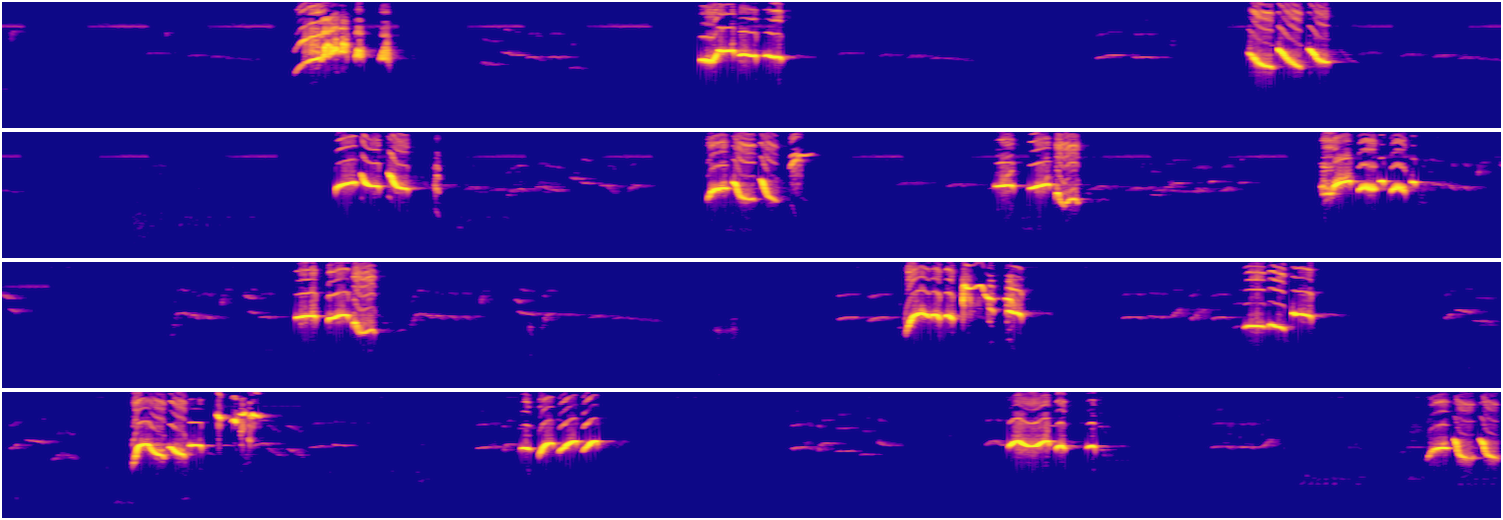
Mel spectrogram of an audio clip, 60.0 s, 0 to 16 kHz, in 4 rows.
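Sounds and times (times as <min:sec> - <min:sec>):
soft bird twittering: 0:00.0 - 0:10.0, 0:10.8 - 0:30.6, 0:31.5 - 0:37.5, 0:38.2 - 0:59.9
thrush whistled song: 0:01.4 - 0:04.1, 0:07.0 - 0:09.8, 0:12.5 - 0:15.4, 0:18.3 - 0:19.6, 0:22.1 - 0:23.2, 0:24.0 - 0:27.6, 0:28.2 - 0:30.4, 0:31.7 - 0:36.7, 0:38.4 - 0:43.6, 0:44.4 - 0:51.4, 0:54.8 - 0:56.4, 0:59.0 - 0:59.9.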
